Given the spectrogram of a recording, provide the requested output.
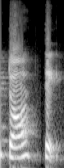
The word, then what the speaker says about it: Tauktae: तो ये जो साइक्लोन है टॉटे, पहला चीज, इसका प्रोनाउंसिएशन जो है वो है टॉटे, राइट, के साइलेंट है।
